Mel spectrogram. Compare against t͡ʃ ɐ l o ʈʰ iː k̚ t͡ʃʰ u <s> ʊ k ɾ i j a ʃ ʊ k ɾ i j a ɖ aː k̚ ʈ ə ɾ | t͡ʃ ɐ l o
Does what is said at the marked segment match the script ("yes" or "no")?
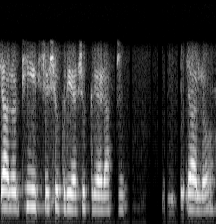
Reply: no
